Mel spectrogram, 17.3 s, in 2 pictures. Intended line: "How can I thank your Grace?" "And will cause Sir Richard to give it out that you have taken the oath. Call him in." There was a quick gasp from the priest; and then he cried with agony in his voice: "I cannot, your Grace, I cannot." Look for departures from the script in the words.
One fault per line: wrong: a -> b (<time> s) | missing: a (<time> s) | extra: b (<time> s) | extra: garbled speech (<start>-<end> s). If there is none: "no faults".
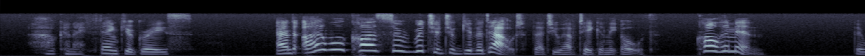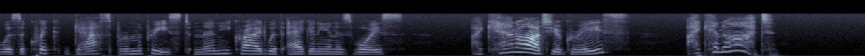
extra: I (3.0 s)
